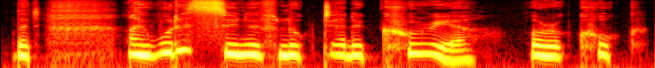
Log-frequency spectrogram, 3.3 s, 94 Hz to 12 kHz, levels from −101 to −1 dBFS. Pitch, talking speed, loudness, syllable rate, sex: 240 Hz, 240 wpm, -19 LUFS, 6.3 syllables/s, female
